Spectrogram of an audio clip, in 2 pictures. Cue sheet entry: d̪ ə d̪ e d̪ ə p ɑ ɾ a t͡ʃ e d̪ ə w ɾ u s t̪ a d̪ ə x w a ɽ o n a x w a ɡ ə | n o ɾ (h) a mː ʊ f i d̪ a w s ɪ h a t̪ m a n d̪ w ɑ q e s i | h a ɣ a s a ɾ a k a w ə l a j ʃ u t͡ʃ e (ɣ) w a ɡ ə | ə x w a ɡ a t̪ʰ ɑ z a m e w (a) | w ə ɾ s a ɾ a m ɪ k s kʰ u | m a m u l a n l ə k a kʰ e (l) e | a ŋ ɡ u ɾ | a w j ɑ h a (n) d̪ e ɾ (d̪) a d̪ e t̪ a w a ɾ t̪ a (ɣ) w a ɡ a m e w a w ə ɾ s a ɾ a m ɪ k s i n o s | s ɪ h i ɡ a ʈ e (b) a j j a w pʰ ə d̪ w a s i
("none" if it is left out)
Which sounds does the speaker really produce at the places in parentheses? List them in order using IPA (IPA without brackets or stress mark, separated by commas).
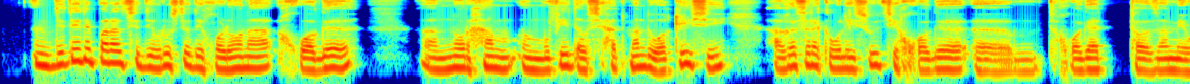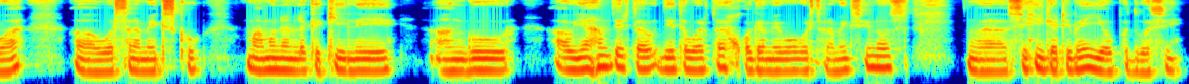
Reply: h, x, a, l, m, t̪, x, b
